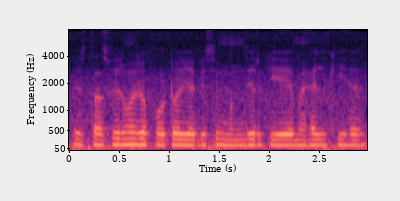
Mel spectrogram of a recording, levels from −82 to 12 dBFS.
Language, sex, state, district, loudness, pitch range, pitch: Hindi, male, Chhattisgarh, Raipur, -14 LUFS, 135-145 Hz, 140 Hz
